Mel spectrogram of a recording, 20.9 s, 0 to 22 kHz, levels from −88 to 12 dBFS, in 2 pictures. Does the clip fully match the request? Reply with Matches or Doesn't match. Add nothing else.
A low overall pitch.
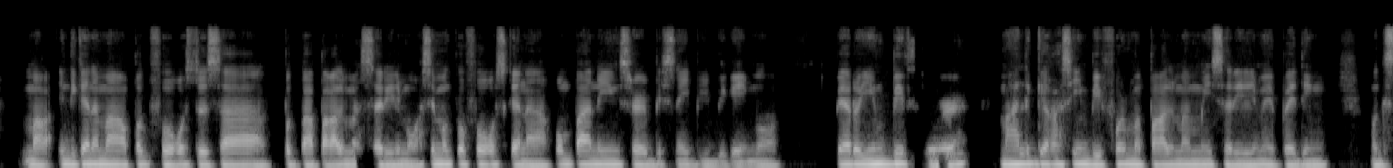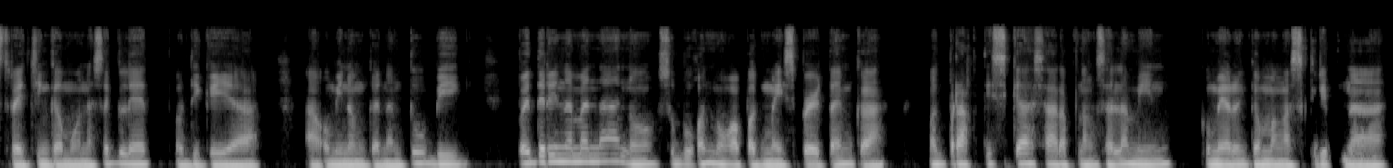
Matches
